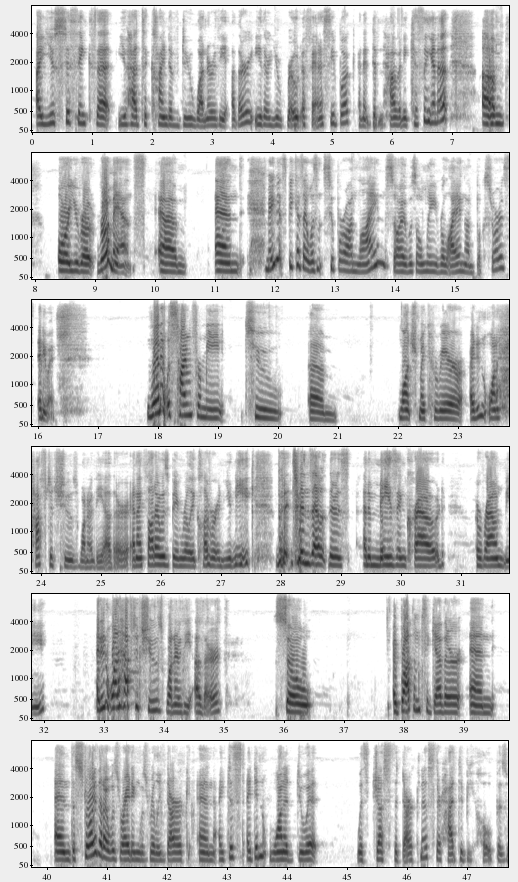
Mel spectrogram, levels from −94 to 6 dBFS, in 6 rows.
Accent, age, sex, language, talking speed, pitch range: American, 20-39, female, English, 175 wpm, 175-220 Hz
